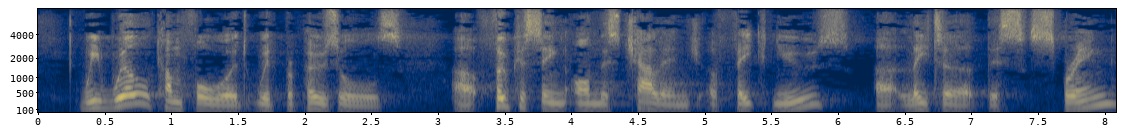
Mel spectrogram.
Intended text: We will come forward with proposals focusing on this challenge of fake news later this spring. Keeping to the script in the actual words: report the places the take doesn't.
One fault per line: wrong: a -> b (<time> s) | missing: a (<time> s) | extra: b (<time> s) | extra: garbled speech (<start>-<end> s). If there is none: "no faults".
no faults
